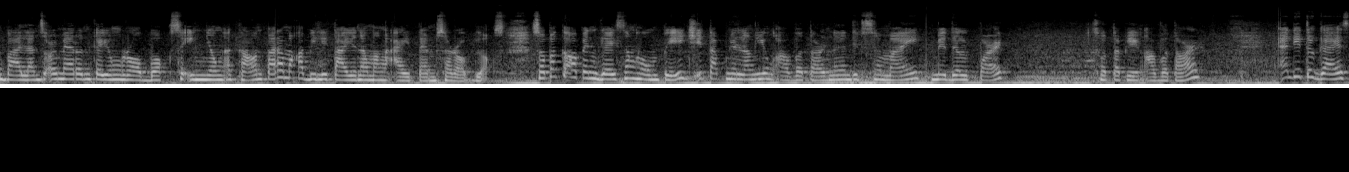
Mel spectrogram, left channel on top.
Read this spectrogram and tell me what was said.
balance or meron kayong Robux sa inyong account para makabili tayo ng mga items sa Roblox. So pagka-open guys ng homepage, itap nyo lang yung avatar na nandito sa may middle part. So tap nyo yung avatar. And dito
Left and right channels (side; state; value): right; silent; digital silence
